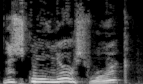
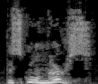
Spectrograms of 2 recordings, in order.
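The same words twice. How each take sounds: First: Much higher and louder shriek, peaking on nurse. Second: Loud, high scream of accusation. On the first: Liz accusing Rorik, shrieking his name. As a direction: push the scream to breaking point. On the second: Liz to Rorik in the locker room, screaming. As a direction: scream it at him, listing the horrors. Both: A narrator's reading. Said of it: "she screamed".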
